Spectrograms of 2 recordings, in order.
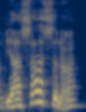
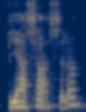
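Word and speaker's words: Vyasasana: to build praupat a vasasana mispronounced typically by devotees as vasasan. Okay but it's vyasana.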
